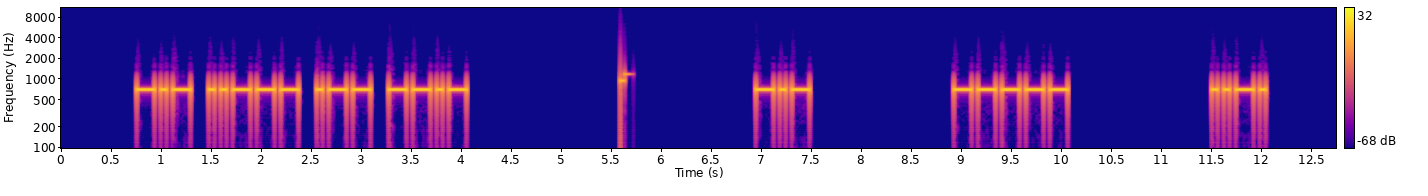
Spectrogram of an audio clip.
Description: Morse code, heard as a keyed tone, about 20 wpm, spaced as for 10 wpm, 700 Hz. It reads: K2WQ K0F
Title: USA Call Signs - 8x Character Spacing - 20wpm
